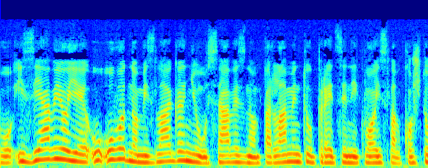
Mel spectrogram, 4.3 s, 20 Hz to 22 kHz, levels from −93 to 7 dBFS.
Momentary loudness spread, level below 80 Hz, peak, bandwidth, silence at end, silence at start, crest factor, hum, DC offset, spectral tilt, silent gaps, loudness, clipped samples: 4 LU; -44 dBFS; -4 dBFS; 11.5 kHz; 0 s; 0 s; 10 dB; none; under 0.1%; -7.5 dB/octave; none; -15 LUFS; under 0.1%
